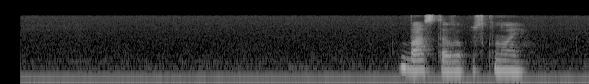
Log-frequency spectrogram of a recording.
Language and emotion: Russian, neutral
